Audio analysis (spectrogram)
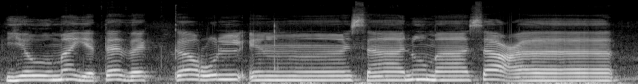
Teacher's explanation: یتذکر را پہ پیش ہے تو اس را کو ہم پر پڑھیں گے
